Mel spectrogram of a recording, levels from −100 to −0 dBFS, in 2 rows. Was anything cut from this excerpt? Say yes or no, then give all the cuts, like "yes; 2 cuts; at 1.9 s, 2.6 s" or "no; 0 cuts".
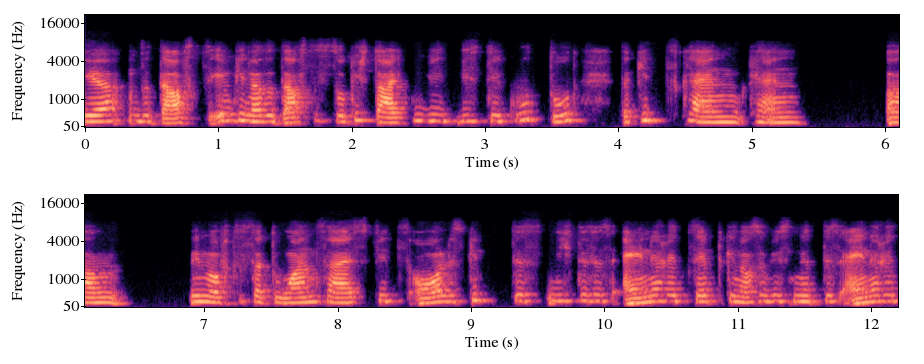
no; 0 cuts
